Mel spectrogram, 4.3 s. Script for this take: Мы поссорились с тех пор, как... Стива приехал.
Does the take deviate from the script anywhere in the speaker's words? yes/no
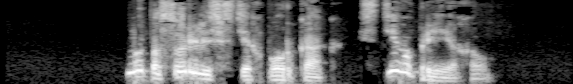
no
